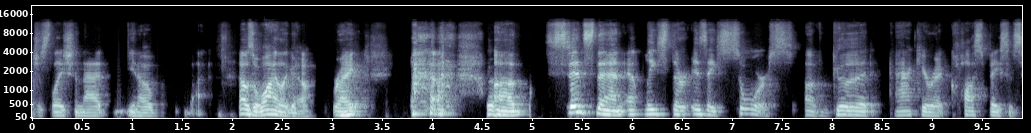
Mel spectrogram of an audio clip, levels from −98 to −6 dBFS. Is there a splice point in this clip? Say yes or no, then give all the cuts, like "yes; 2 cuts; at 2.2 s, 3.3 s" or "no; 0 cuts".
no; 0 cuts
